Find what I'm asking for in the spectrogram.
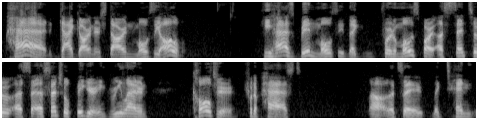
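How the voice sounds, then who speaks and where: A man with a bright, forceful voice hosts a casual comics podcast. He rambles with restarts and throws questions to the panel. The sound is dry and close to the mic. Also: a little high, no echo, low-quality recording. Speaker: podcast host. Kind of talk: casual chat.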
